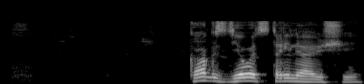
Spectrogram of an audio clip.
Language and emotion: Russian, neutral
